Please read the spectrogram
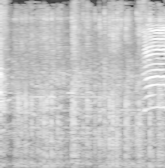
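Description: Fireworks crackling in dense rapid pops over a low rumble. A wavering pitched sound, likely the show's accompanying music, drops out at the start and comes back near the end.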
